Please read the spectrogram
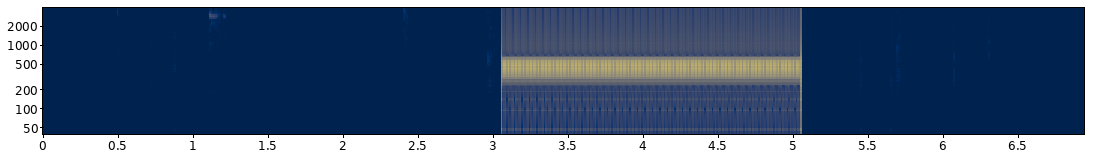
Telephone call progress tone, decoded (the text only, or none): ringback tone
